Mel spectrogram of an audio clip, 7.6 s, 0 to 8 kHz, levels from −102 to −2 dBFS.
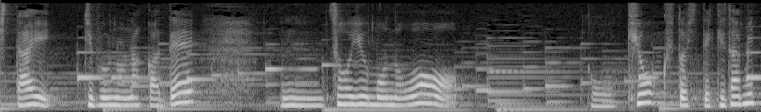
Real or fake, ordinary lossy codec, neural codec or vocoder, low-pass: real; none; none; 7.2 kHz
